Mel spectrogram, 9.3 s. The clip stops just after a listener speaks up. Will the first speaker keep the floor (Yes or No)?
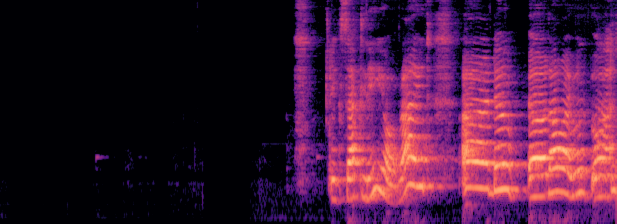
No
